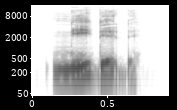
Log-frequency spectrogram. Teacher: in the past we get an extra syllable because it ends in a d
